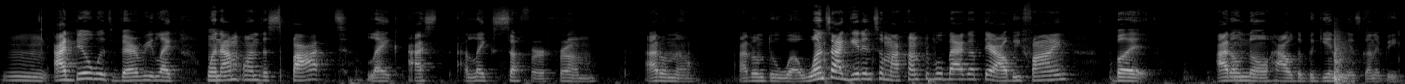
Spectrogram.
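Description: A woman's voice: lowish voice, animated, normal speed, sharp tone. A woman hosting a podcast in casual chat, a bit congested, rambling and giggly with lots of fillers. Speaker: podcast host.

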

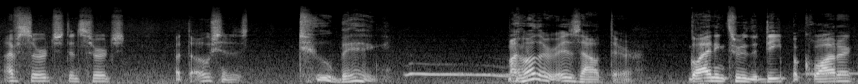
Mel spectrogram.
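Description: Man playing a slow, gravelly, lonely dolphin-man. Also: mid-range voice. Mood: wistful, lonely. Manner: halting, dreamy, earnest storytelling. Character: gentle lonely male dolphin-man, half human, half fish. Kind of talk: audio drama acting. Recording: music behind the voice.

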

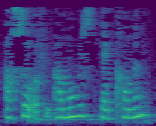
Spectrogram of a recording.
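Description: A woman's voice: fairly high pitch, fairly even intonation, normal speed, mellow. A middle-aged woman with a cut-glass British accent, chatting casually and cheekily as a comedian being interviewed. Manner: cheeky, flirtatious. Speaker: comedian and actor guest. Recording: echoey room with noise.

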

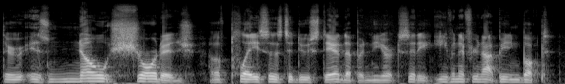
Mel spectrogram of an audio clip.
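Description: A man hosting a solo podcast, a little hoarse, talking in a rambling, profane, self-deprecating way. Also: fairly low pitch, normal speed, fairly bright tone. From Boston area. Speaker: podcast host and stand-up comic. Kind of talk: casual solo podcast monologue.

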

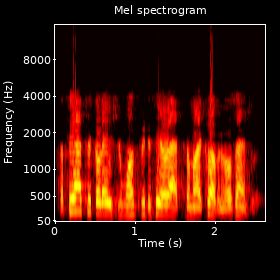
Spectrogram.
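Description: Suave, high-voiced club owner. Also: male voice, lively intonation, very fast. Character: smooth-talking, flirtatious male nightclub owner. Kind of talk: 1940s radio acting. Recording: tinny old-time radio recording.

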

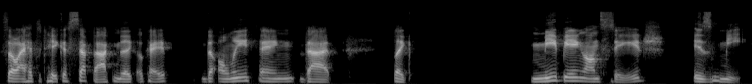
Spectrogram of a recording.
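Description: Very bright, forceful young North American woman. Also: extremely low pitch, measured pace, pauses often, no room sound. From born or raised in Canada, later the United States. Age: young adult. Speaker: podcast guest, competitive bodybuilder. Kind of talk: casual chat, personal storytelling.

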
